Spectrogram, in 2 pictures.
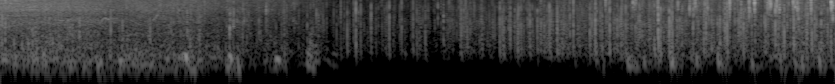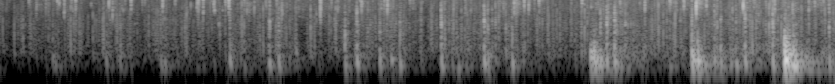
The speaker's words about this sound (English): It started raining again. These Atlantic rainforests, as it were, have their impact on us.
